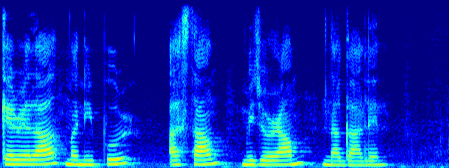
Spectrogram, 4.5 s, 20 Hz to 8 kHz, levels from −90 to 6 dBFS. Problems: none marked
